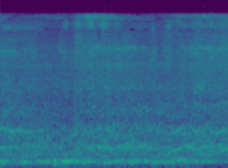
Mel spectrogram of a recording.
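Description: A race car engine drones steadily on the track during a night main event at the Silver State Championship, heard from a distance as a continuous mid-pitched roar.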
